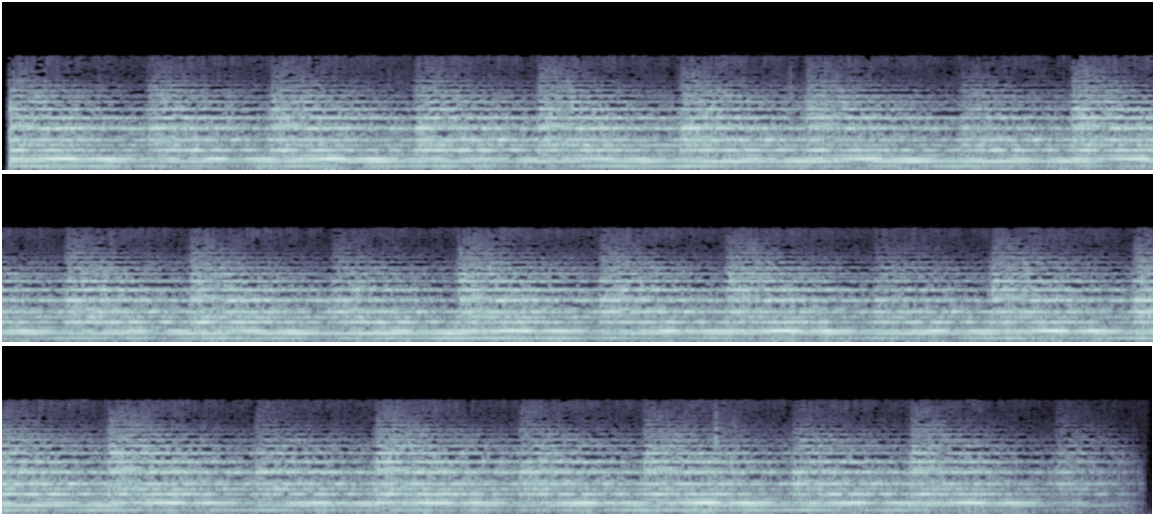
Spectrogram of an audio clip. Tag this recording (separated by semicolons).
bell; cologne; dom; glocken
